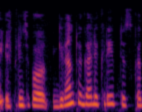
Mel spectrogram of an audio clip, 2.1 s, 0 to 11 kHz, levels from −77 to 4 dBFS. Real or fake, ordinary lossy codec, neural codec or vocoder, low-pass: real; MP3, 32 kbps; none; 9.9 kHz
